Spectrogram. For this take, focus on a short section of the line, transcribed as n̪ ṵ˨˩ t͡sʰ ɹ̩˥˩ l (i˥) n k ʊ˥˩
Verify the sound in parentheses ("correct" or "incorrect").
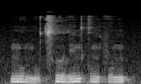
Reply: correct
